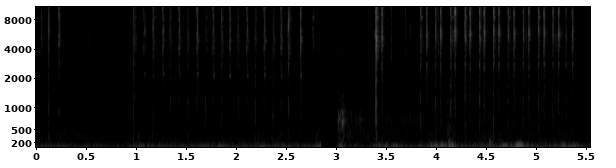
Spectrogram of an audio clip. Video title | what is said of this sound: Rifle in your pocket: Heizer PAR-1 (Pocket AR) | You can hear how loose they are when I tap one of the buttons like this.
